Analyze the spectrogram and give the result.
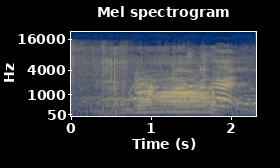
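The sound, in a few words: cattle mooing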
